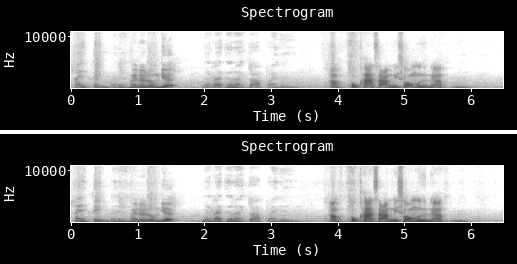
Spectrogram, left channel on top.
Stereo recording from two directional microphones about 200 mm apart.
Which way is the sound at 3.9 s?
60° right (ahead or behind).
